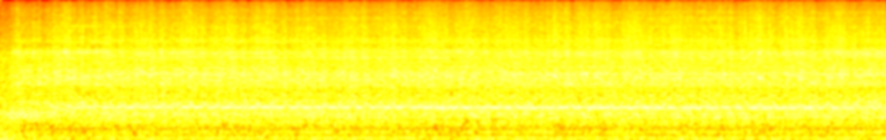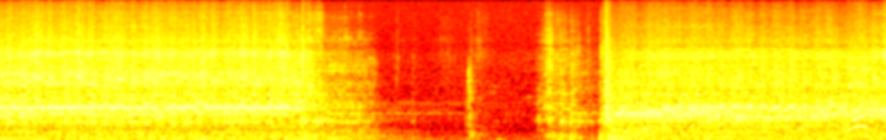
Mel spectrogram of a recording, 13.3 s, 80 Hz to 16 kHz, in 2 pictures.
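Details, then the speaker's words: 1940s Dodge army truck converted to fire truck, sat about 30 years: even starter cranking about four turns per second for nine seconds, never fires; oil pressure building but no spark. "Building oil pressure. That's good to see. But no spark."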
